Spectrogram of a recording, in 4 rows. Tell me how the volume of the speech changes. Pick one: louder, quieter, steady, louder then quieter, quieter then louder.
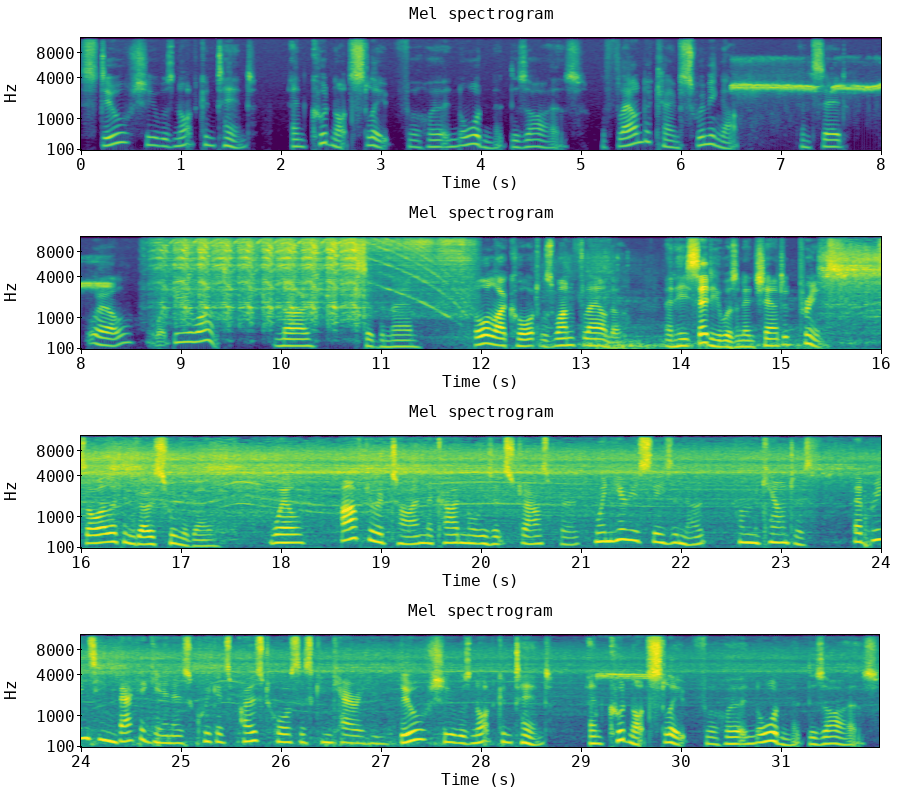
louder.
